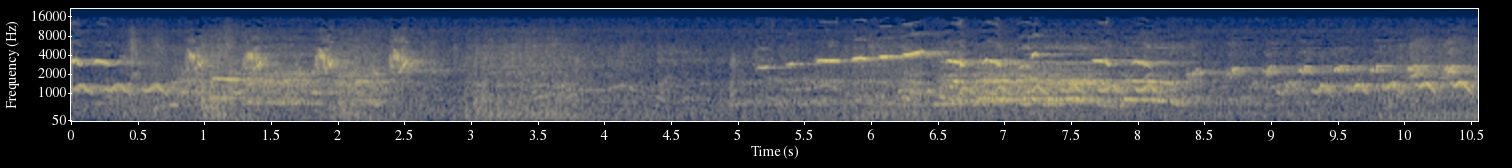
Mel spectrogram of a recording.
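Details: Oriental magpie-robin singing in the wild, a varied song of repeated warbled notes, a quieter pause, then loud rising whistles and rapid rippling phrases.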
